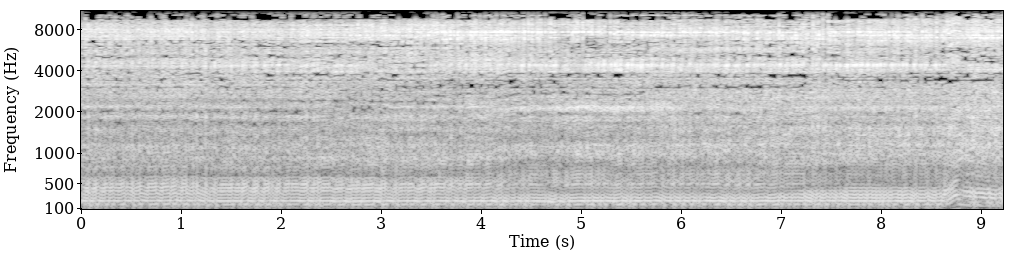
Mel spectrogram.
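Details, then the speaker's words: Modified Chinese brushcutter fitted with a 43 cc cylinder, keeping the old exhaust from the larger-displacement cylinder: crisp, steady high-revving two-stroke buzz at even pitch, no misses or rattles; sounds good so far, power still to be seen. "Nos, így szól ez a 43 köbcentis henger. A kipufogó maradt a régi, a nagyobb köbcentisé. Egyelőre jól szól, meglátjuk milyen ereje lesz."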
